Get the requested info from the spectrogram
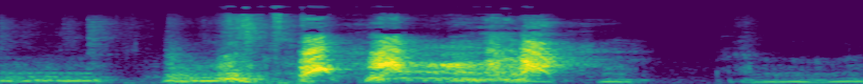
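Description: Cavalier King Charles spaniels barking and growling in play: a low growl at first, then about four loud barks in quick succession starting about a second in, and another low growl near the end.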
